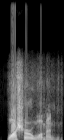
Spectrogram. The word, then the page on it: washerwoman: American English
